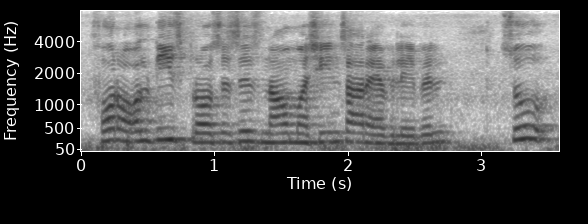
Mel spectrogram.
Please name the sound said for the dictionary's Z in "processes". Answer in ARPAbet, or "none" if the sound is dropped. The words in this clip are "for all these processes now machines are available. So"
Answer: Z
